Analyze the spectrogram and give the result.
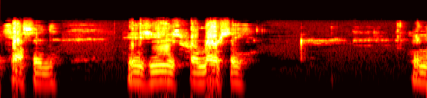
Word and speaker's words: Chesed: Chesed, of course, is spelled C-H-E-C-E-D and pronounced like K-H-E-D, the exclamation being on the first part of it. So that we have Chesed, S-E-D. The emphasis upon Chesed at the beginning. All right, the two, it is often coupled with emet, E-M-E-T, for truth when it is used.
